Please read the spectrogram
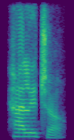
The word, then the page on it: Halacha: Indian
